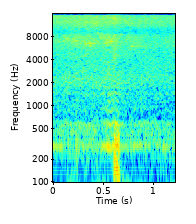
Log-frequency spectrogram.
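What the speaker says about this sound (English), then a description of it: "Come on, bees." Bees buzzing around a hive frame under repair, a close low hum that swells briefly as one passes near.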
